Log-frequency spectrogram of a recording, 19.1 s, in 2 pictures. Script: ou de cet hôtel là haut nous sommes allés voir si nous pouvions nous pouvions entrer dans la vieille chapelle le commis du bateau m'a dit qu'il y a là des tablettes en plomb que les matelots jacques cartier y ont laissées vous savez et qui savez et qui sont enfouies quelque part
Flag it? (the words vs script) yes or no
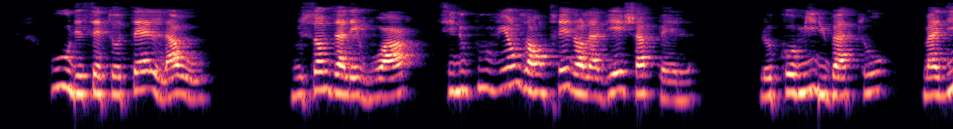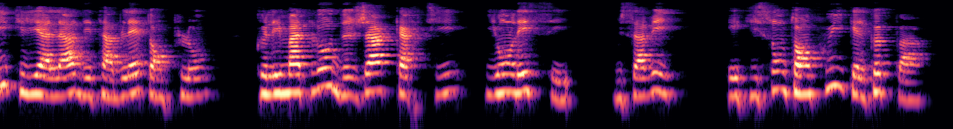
yes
